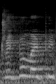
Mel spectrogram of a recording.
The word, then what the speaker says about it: trigonometry: question as well तो ट्रिग्नोमेट्री basically है क्या देखो ट्रगो we pronounce it एस ट्रिगोनोमेट्री ठीक है और यू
